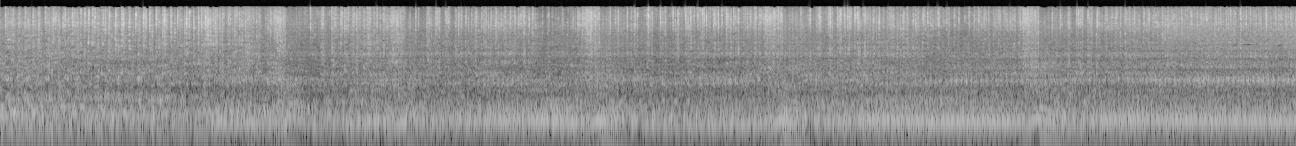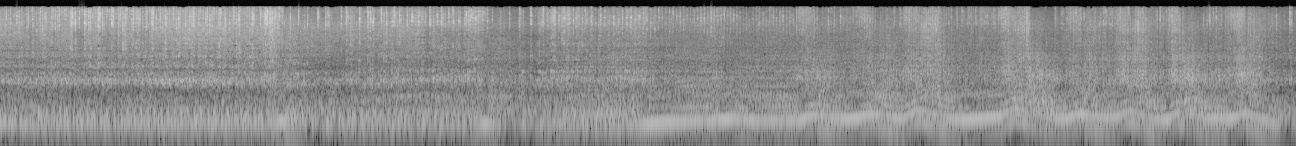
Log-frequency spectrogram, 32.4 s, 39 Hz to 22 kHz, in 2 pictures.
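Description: Chevrolet Monte Carlo SS drag car's engine idling with a loud, steady low note. From about 24 seconds in, the pitch wavers up and down as the throttle is blipped.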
